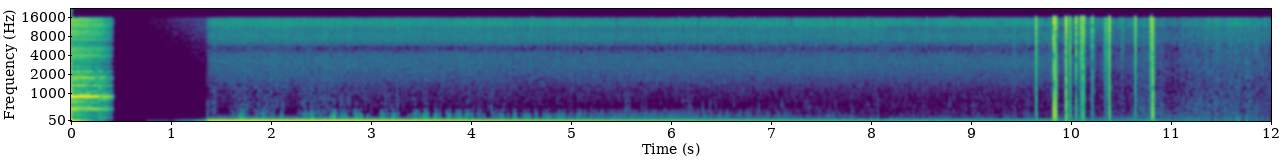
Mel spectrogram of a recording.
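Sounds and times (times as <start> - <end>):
sharp clicks: 9.6 - 10.9.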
